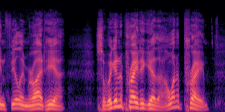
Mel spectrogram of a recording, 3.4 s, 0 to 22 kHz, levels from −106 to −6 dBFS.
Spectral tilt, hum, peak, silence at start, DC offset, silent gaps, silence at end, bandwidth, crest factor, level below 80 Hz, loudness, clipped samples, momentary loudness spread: -5.5 dB/octave; none; -16 dBFS; 0 s; under 0.1%; none; 0.3 s; 14 kHz; 18 dB; -76 dBFS; -34 LUFS; under 0.1%; 8 LU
